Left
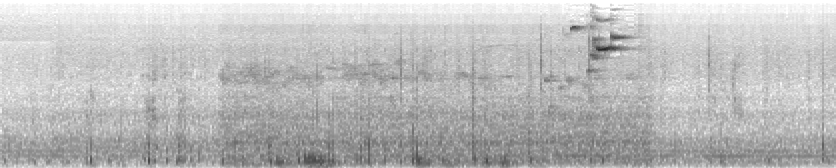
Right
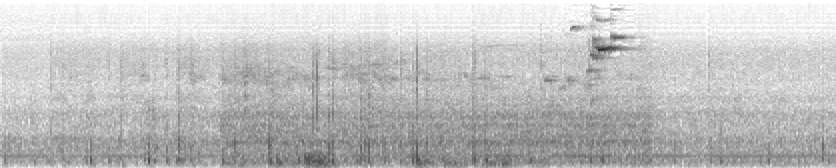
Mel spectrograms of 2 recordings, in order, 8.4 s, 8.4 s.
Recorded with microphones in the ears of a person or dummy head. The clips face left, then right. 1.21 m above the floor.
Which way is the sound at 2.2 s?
40° left (ahead or behind).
